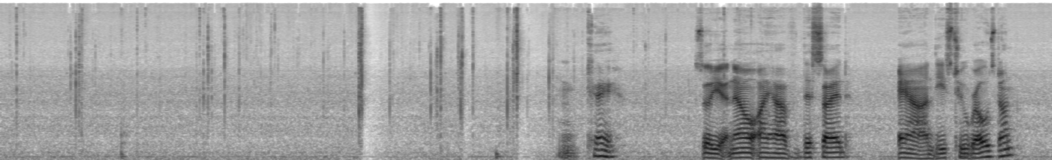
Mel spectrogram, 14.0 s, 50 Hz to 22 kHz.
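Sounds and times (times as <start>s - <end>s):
puzzle cube plastic clicks: 2.7s - 7.8s.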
